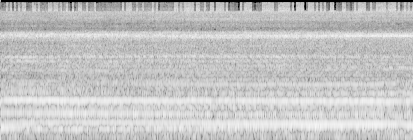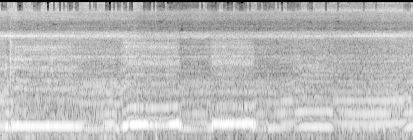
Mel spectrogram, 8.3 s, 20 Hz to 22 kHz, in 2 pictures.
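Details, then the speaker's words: Hotpoint NTM1192SKUK tumble dryer, side panel off, before pump replacement: loud, steady whine with a wavering pitch that surges as the faulty drain pump runs dry with no water to pump out. "but this one here I think develops a little bit of a fault so it's incredibly noisy when it gets uh to pump but it hasn't got any water to pump out it's pumping dry play that to you now"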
